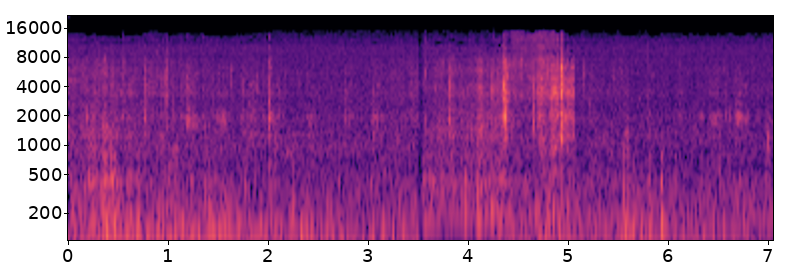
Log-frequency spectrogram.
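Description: Wind rumbling on the camera microphone, with scattered crackles and ticks from handling the spinning rod and reel while a topwater frog is retrieved across a matted pond; a short rush of hiss about four seconds in.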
